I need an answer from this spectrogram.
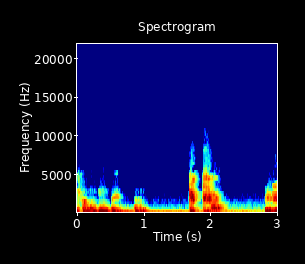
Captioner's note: cough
